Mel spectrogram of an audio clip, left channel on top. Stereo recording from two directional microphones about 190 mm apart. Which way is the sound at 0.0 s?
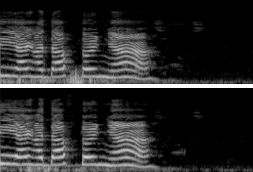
20° right (ahead or behind).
